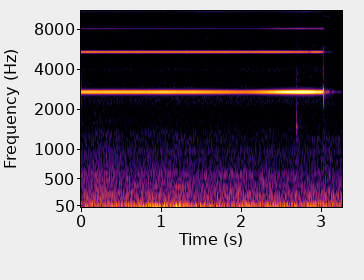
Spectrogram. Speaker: so green and yellow is [Music] shorted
